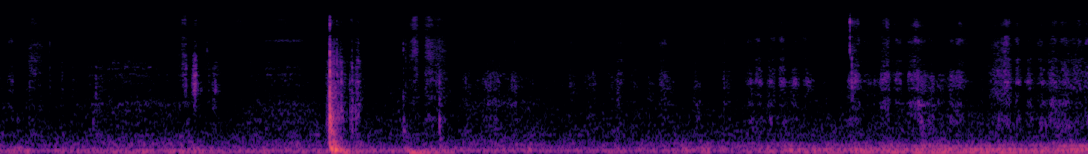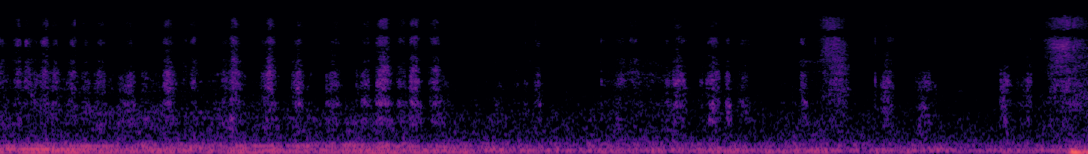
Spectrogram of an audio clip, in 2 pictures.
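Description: A brush pen strokes softly across paper.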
